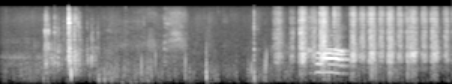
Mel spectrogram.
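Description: Orange peel being zested on a flat metal hand grater inside a stainless steel bowl: a quick run of rasping strokes starts about three and a half seconds in. There is a short pitched squeak among the strokes about four seconds in. Before that come a few light knocks of handling.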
